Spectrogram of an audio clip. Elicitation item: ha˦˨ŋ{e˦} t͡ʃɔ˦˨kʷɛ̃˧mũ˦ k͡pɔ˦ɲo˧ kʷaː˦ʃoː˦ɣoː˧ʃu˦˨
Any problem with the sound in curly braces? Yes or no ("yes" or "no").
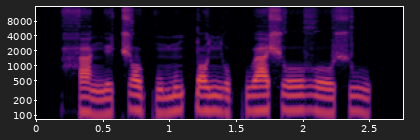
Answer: no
